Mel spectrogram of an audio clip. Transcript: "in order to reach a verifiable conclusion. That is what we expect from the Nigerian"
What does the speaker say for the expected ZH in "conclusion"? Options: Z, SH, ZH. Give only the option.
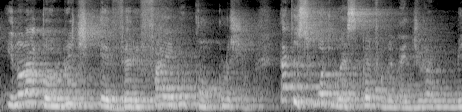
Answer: SH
